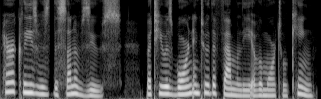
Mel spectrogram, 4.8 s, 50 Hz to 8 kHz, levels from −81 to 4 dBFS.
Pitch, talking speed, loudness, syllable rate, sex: 200 Hz, 210 wpm, -16 LUFS, 5.4 syllables/s, female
